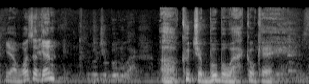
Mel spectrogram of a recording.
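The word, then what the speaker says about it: Kouchibouguac: The first one was in New Brunswick, and you can pronounce that. They call it Coochie. Yeah, that's the word. Yeah, what's it again? Oh, Kuchabubuak, okay.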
